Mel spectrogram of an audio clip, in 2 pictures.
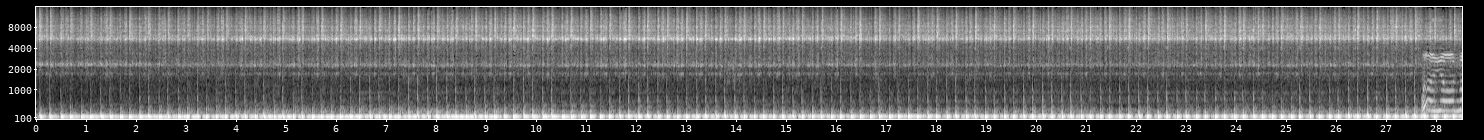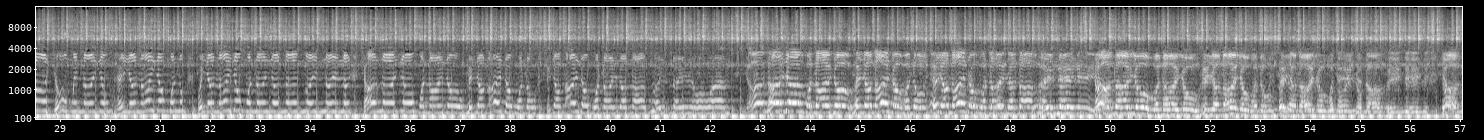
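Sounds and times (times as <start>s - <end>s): rattle shaken: 0.0s - 57.0s
drum beaten in fast rhythm: 0.2s - 57.0s.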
